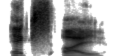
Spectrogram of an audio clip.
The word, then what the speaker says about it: Xi: XI. XI, if you want to pronounce that, it's hard, but I heard that from Greek actually pronunciation, they call that Xi, Xi, yeah?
